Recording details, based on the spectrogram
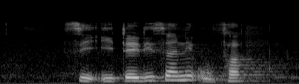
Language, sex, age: Venda, male, 21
